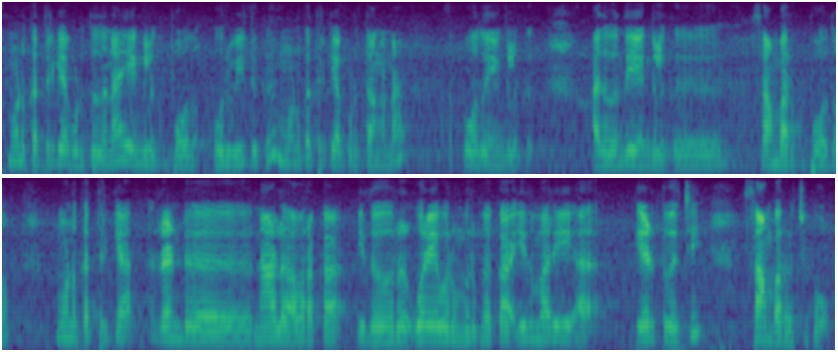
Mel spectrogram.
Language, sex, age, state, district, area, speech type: Tamil, female, 45-60, Tamil Nadu, Perambalur, rural, spontaneous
